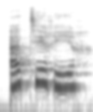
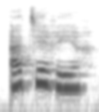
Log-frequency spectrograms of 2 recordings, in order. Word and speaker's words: atterrir: prononce un seul S atterrir atterrir je prononce un seul t il existe pourtant en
